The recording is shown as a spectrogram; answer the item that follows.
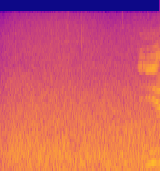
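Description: Foamy surf washing over the sand in the shallows: a steady rush of water.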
